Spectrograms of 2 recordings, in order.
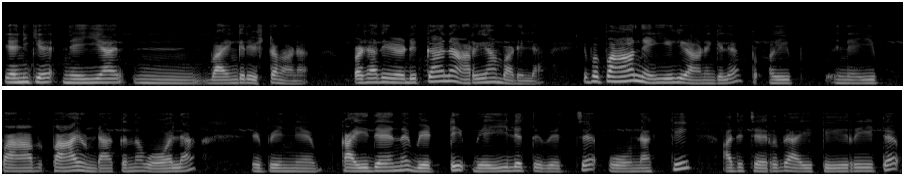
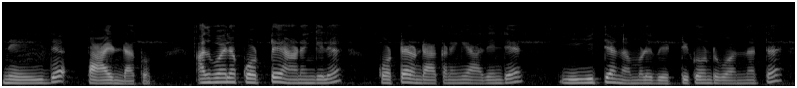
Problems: low volume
